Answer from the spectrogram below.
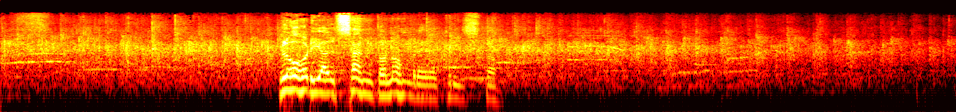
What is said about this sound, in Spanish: Yo le invito a que le demos un aplauso bien fuerte al Señor. Aleluya.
